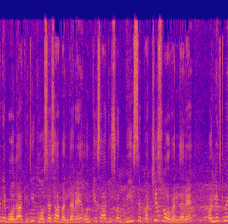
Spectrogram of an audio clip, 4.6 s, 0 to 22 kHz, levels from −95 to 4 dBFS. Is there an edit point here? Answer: no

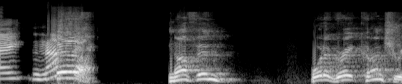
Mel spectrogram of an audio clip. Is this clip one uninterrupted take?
yes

